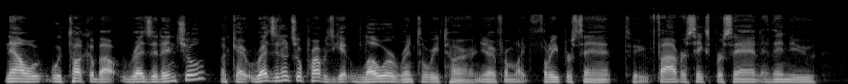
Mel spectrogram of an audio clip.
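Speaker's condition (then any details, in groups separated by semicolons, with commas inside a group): No condition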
